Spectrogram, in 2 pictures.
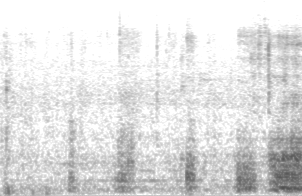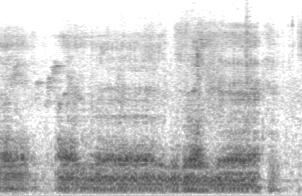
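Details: Pet dog growling steadily in long rough low rumbles from about two and a half seconds onward, sustained pulses with brief pauses between them.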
